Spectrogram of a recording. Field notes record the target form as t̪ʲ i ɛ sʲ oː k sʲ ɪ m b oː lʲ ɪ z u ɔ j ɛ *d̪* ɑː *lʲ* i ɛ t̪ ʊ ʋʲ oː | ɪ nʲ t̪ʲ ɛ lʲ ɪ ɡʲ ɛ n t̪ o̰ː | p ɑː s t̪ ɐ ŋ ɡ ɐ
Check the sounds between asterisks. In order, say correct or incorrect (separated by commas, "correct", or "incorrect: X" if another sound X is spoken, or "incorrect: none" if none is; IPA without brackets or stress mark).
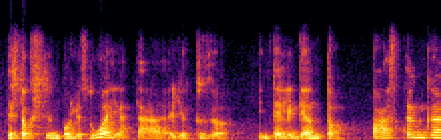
incorrect: t̪, correct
